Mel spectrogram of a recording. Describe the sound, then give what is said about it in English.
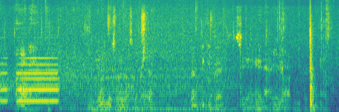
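Steady rain hisses in the background under muffled voices, with a brief tonal sound at the start and a sharp knock near the end. “Standing in the rain waiting for that a-hole.”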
